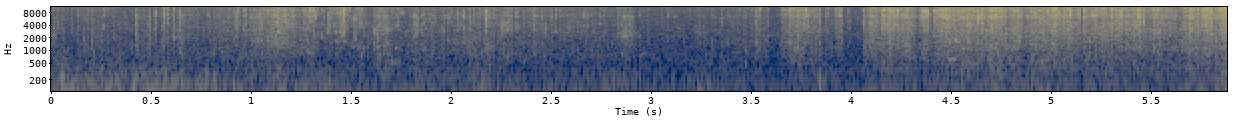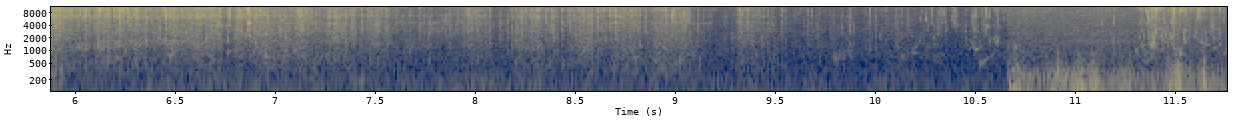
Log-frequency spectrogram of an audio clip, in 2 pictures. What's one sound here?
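Water splashes softly as people wade through a lake.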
